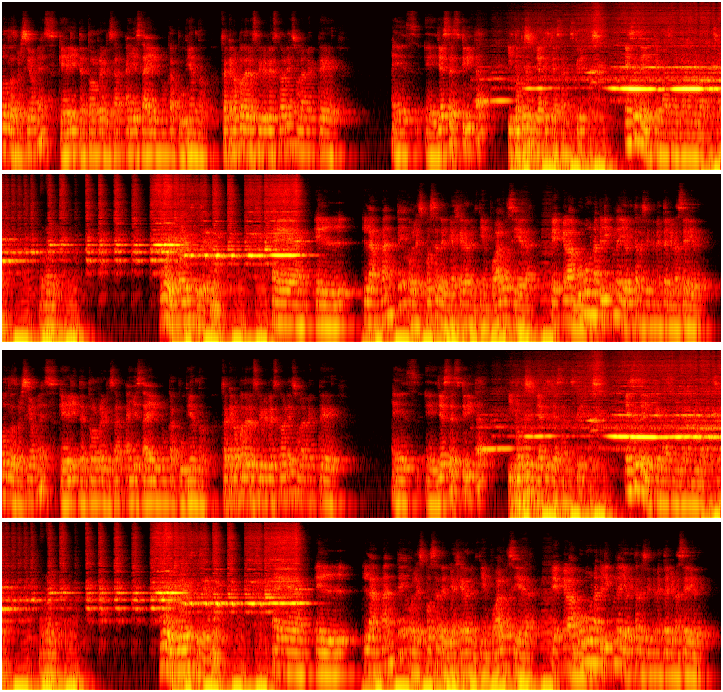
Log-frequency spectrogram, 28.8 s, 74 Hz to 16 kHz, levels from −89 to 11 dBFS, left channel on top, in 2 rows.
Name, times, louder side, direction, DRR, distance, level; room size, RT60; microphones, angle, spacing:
voice 1, 0.0-4.0 4.4-6.6 7.8-9.6 10.1-12.0 12.4-14.5 19.8-21.2 21.6-25.0 25.3-28.3, left 1 dB, 45° left, -7 dB, 0.6 m, -30 dB
sound 1, 9.5-10.1 10.4-10.9 11.7-15.0 15.3-15.6 16.0-16.4 16.6-16.7 17.0-17.1 17.3-20.3, left 3 dB, 5° left, 1.1 m, -17 dB
sound 2, 10.1-12.0 13.9-15.9 17.7-19.7 21.6-25.4, right 1 dB, 30° left, 1.3 m, -25 dB
voice 2, 10.2-10.6 15.1-15.5 17.5-18.7 25.7-26.1, right 1 dB, 40° right, -8 dB, 0.6 m, -28 dB
2.8 x 2.3 x 2.9 m, 0.89 s
head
